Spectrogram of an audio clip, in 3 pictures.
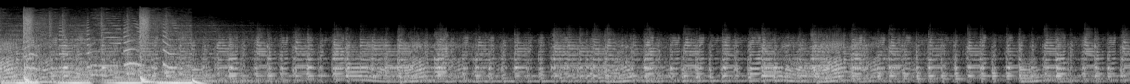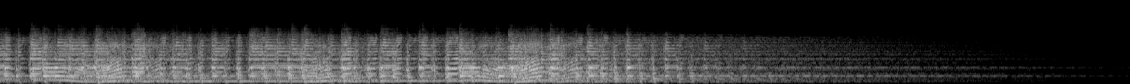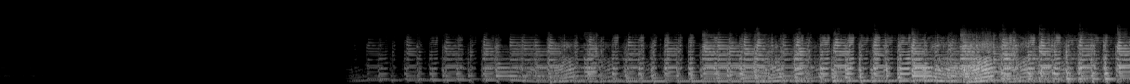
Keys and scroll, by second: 0.2 ctrl+-, 0.4 ctrl+=, 2.3 ctrl+space, 16.7 ctrl+=, 30.0 Down, 31.4 Up, 33.5 Down.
